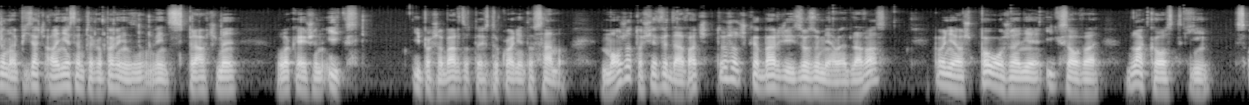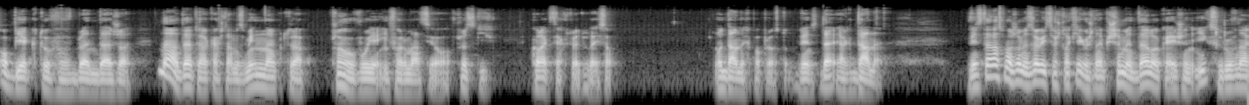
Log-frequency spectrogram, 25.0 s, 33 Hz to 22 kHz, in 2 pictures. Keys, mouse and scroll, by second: 0.8 BackSpace, 1.0 BackSpace, 1.3 Delete, 1.9 ., 2.1 x, 3.5 Return, 6.8-8.5 drag, 8.9 click, 9.7 click, 10.4 click, 11.5 click, 12.7 click, 14.5 click, 21.3 click, 23.0 Up, 24.6 =.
